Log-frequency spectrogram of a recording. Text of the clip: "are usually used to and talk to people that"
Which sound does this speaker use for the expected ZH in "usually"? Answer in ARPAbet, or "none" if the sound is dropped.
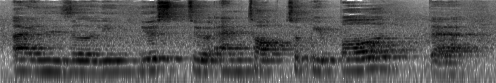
Z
